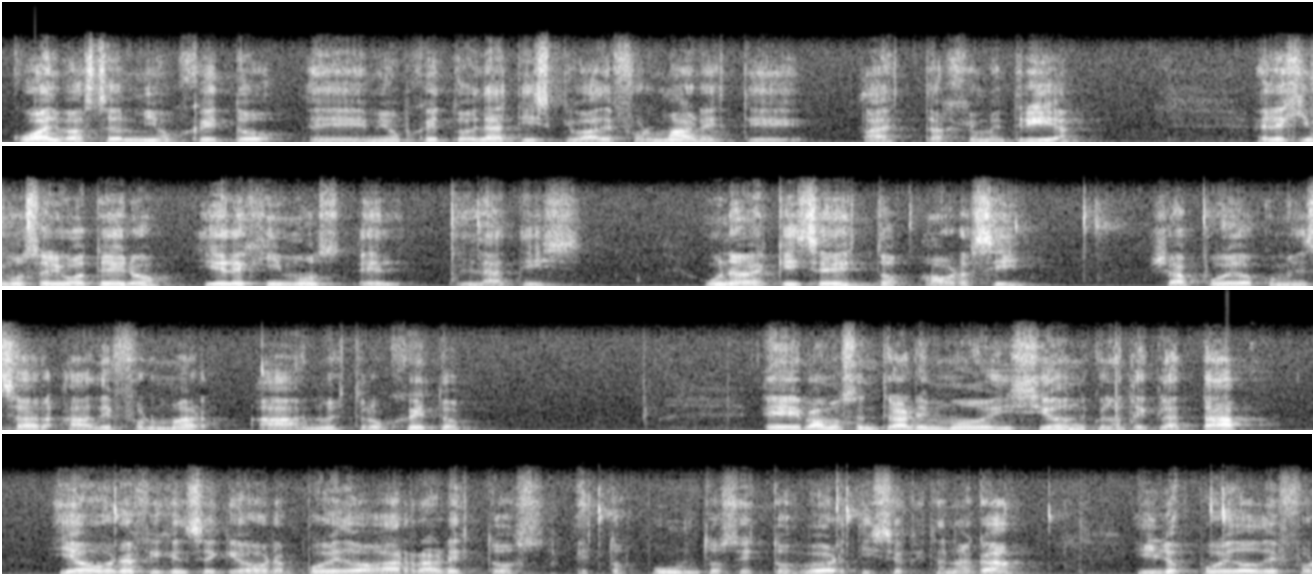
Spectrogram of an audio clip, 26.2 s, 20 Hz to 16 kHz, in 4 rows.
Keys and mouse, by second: 6.2 click, 10.9-11.5 middle drag, 11.7 click, 12.4 click, 13.5-14.3 middle drag, 18.6 Tab, 19.9 click, 23.6 shift+click, 24.4 middle click, 25.6 click.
